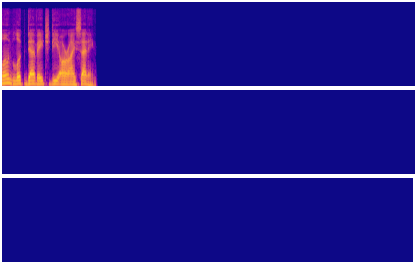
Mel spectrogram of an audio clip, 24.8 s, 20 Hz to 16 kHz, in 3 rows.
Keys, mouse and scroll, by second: 6.0 middle click, 7.5 middle click, 9.4 middle click, 10.8 KP_0, 12.1 middle click, 12.3 middle click, 12.7 middle click, 12.9 middle click, 15.2 middle click, 17.8 middle click, 23.9 ctrl+alt+KP_0.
